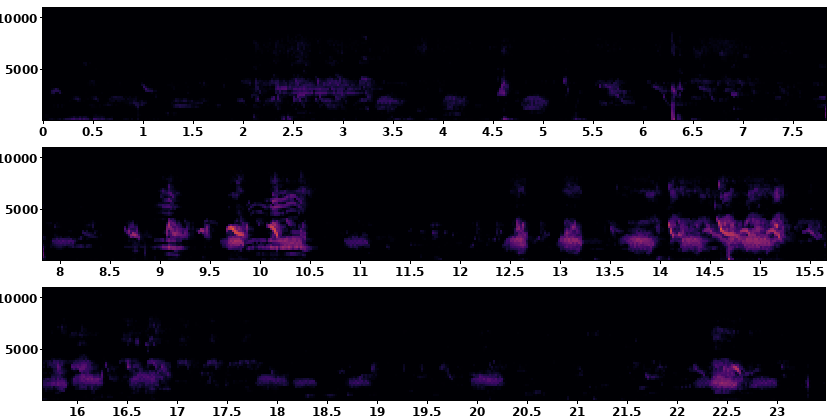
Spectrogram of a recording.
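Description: Faint, scattered bird calls and chirps in short bursts, busiest around the middle, with two sharp clicks.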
